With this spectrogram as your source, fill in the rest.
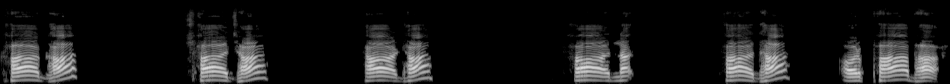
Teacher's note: हर वर्ग का दूसरा और चौथा व्यंजन होगा महाप्राण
